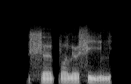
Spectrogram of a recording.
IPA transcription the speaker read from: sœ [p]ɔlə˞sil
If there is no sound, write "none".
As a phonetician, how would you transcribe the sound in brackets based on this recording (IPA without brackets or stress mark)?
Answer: p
